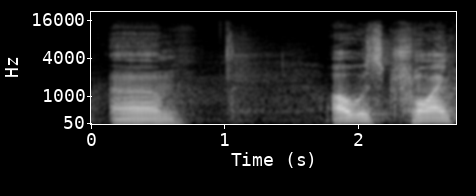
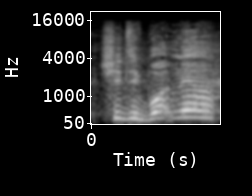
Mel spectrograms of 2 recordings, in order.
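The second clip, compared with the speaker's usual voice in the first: high, loud mock double take; mock disbelief; 14 semitones higher, 6 dB louder than usual. Listeners hearing the song, mock disbelief. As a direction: act shocked at what you just heard. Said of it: "And everyone's like".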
